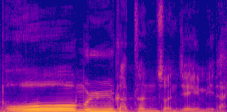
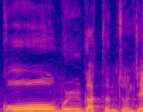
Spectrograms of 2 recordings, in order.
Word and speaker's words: 보물: 당신은 보물 같은 존재입니다. 시작. 근데요, 발음을 잘 하셔야 돼요. 꼬물 같은 존재 이러면 안 됩니다.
